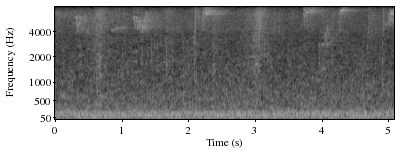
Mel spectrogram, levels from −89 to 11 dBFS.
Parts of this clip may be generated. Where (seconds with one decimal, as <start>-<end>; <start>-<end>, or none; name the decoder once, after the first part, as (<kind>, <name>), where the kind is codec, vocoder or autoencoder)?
1.2-2.6 (vocoder, BigVGAN v2)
